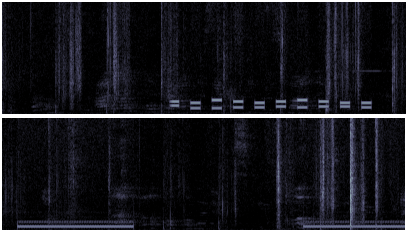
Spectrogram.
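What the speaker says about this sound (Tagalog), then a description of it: "tatawagan ko muna si Vincent para ipaalam sa kanya ang nangyari sa'yo" A telephone being dialed to place a call: a quick run of about a dozen keypad tones, then two long steady ringback tones separated by a pause, with speech in the background.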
